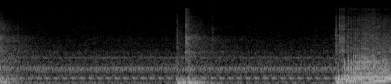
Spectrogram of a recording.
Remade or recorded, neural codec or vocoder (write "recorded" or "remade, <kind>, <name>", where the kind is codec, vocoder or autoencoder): remade, autoencoder, DAC-VAE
